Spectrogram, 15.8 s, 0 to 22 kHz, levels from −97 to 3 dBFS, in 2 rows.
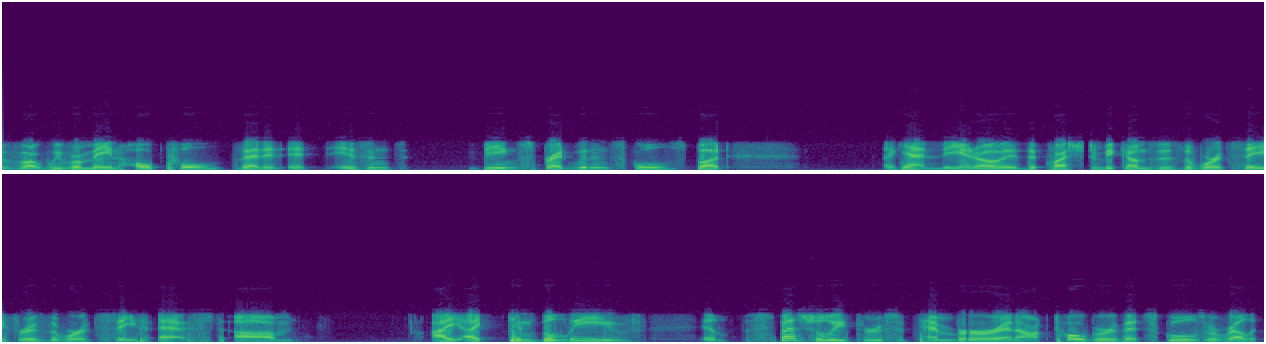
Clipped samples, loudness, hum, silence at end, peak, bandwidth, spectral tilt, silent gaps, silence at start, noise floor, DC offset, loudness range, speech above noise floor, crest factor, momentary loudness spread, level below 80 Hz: under 0.1%; -26 LUFS; none; 0.05 s; -8 dBFS; 4.4 kHz; -8 dB/octave; none; 0 s; -73 dBFS; under 0.1%; 3 LU; 47 dB; 20 dB; 8 LU; -60 dBFS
